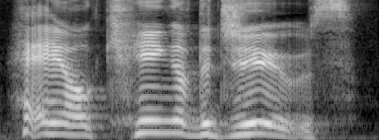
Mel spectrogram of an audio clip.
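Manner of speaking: slow, loud mock acclamation. A narrator's reading. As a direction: hail him in mockery, drawing it out. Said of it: "and mocked him".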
